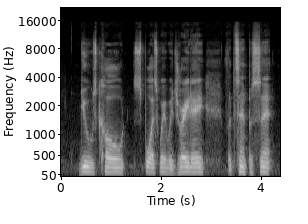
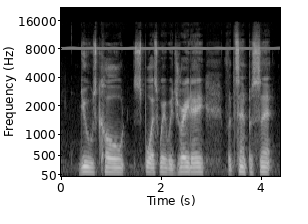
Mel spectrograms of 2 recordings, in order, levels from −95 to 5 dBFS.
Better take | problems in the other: first | high-pitched whine; noticeable; throughout; 8 kHz, 15 dB below the speech

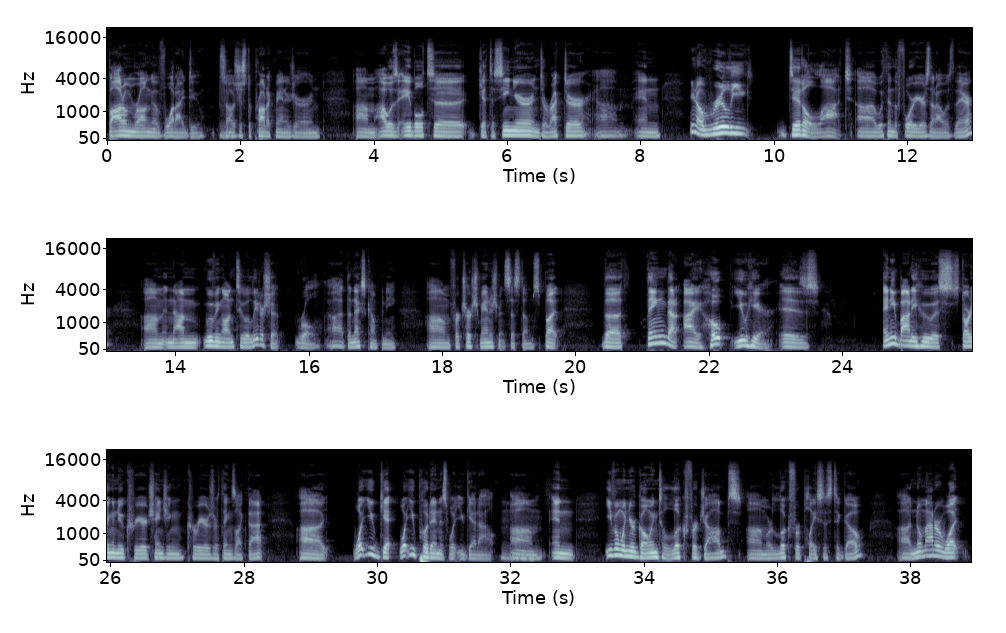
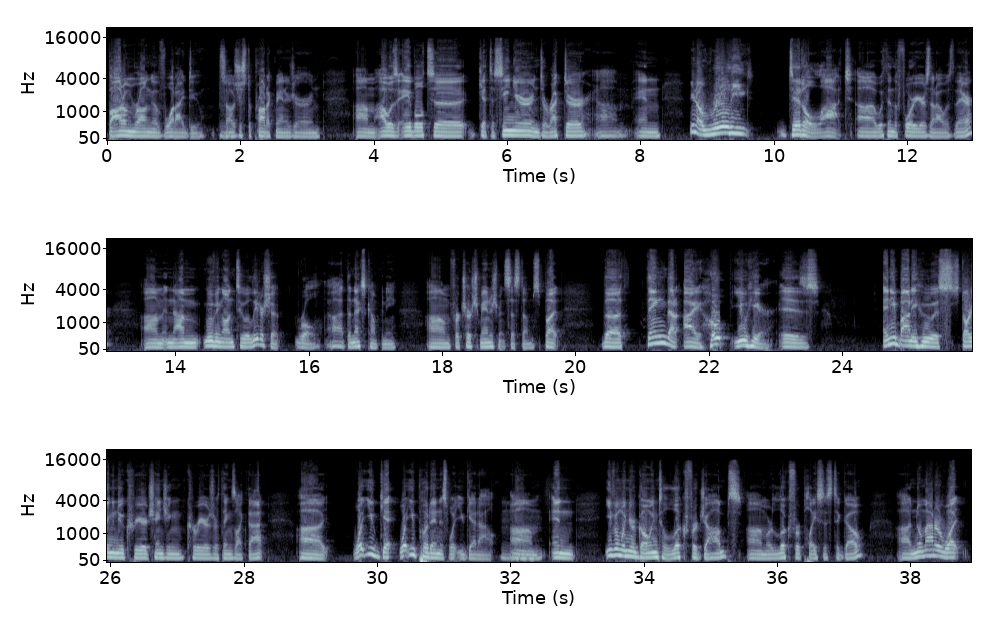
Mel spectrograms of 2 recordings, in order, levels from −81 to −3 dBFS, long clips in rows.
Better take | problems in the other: first | distortion; slight; 5% of the sound clipped

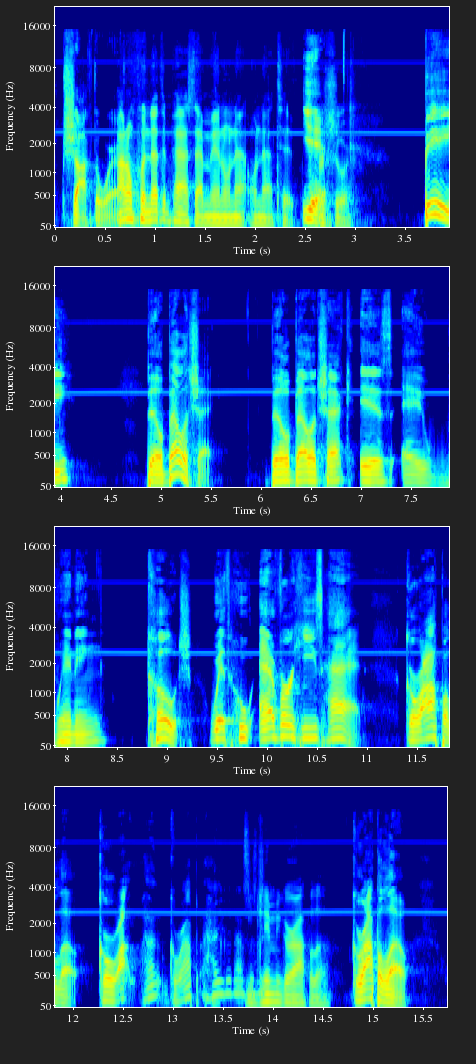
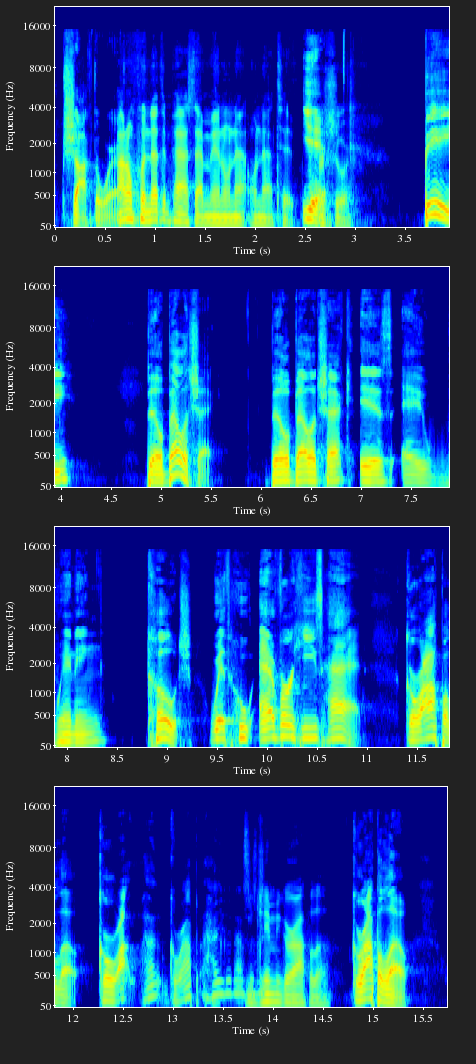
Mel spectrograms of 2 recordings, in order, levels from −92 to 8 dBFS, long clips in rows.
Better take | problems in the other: second | high-pitched whine; faint; throughout; 2.5 kHz, 35 dB below the speech

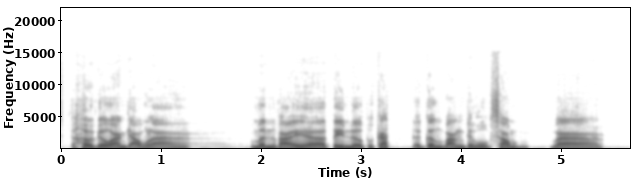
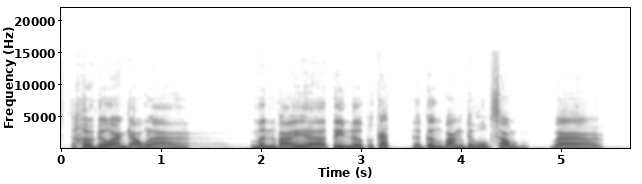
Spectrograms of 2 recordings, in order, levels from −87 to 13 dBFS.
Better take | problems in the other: neither | none

